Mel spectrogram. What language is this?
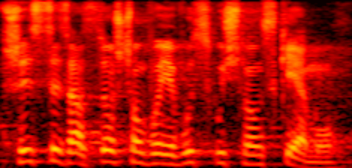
Polish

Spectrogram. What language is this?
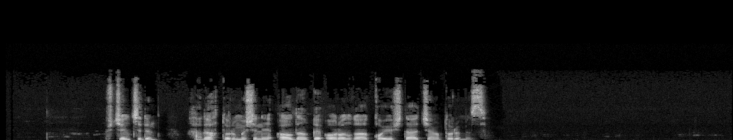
Uyghur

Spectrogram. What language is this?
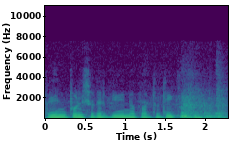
Bangla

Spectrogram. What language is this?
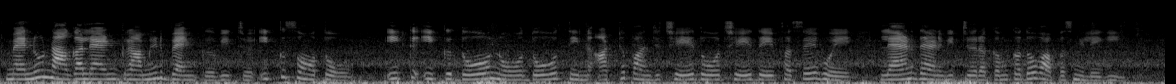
Punjabi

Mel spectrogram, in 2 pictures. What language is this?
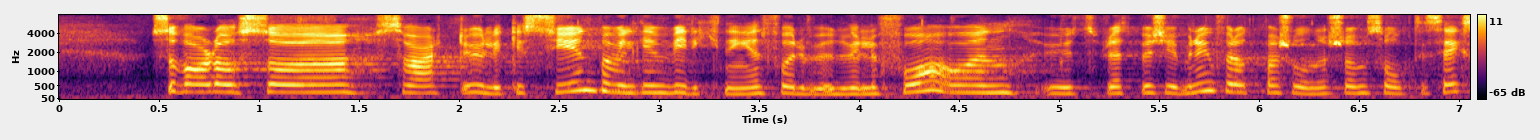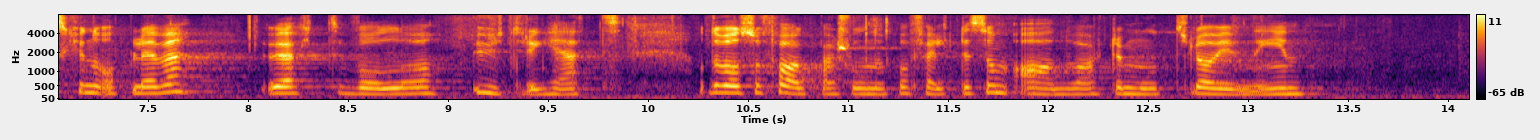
Norwegian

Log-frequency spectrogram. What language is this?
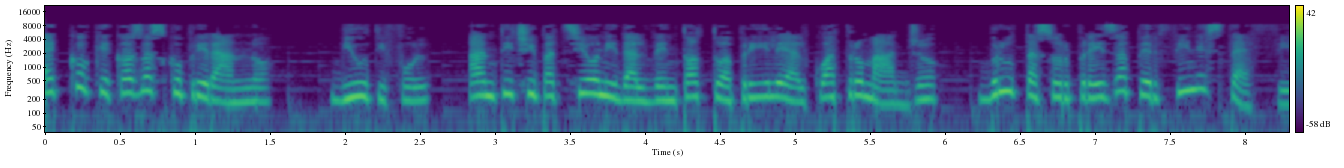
Italian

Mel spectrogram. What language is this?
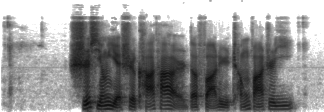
Chinese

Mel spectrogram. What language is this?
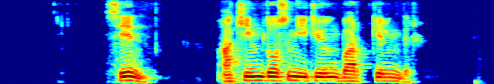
Kazakh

